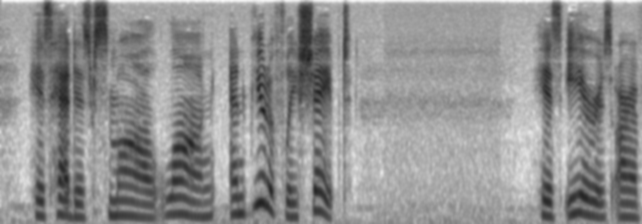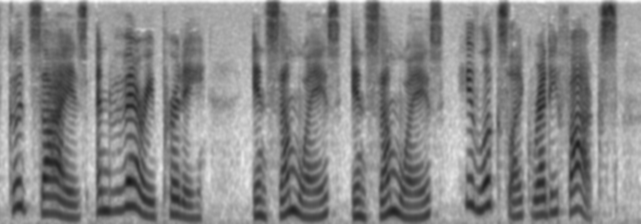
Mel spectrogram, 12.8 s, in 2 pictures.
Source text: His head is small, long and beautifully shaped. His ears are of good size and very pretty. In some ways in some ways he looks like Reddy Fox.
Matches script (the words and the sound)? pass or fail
pass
